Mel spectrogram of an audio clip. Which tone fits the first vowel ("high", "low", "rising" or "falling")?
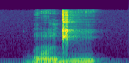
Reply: low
